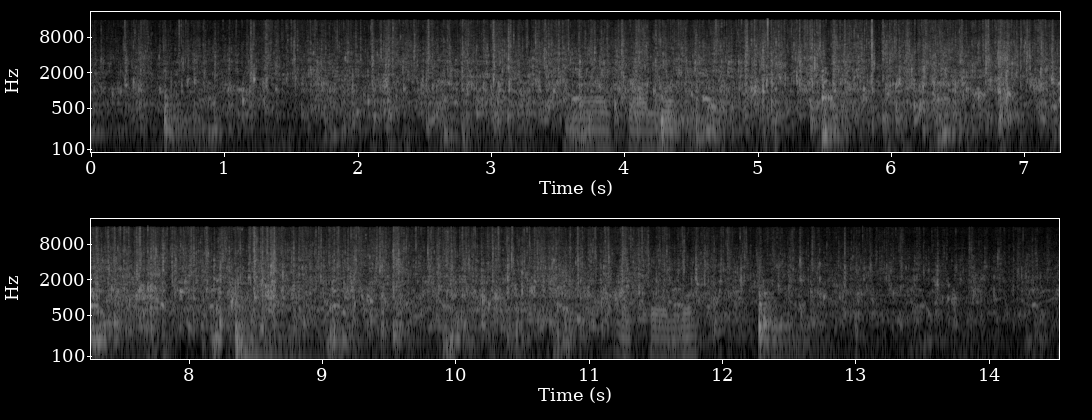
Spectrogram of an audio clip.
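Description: Water gushes from a hand pump and splashes into a metal basin.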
